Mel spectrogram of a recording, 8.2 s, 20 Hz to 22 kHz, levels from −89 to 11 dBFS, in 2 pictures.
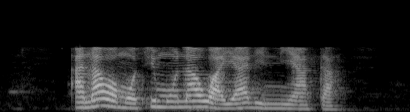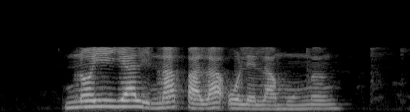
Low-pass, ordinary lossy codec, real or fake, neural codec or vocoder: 7.2 kHz; AAC, 16 kbps; real; none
